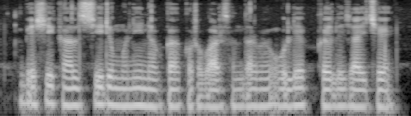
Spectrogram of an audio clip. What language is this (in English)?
Maithili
